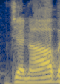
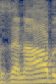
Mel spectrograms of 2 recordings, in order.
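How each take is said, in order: First: जनाब said as "janaab"; correct j sound. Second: जनाब said as "zanaab"; wrong z sound. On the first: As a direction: begin जनाब with j, not z. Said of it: "ये शब्द जनाब है". (जनाब का सही उच्चारण, ज से) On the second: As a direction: begin जनाब with z instead of j. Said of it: "ऐसा प्लीज ना किया करें". (जनाब का ग़लत उच्चारण, ज़ से) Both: Shown as a demonstration.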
